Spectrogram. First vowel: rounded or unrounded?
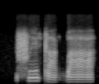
unrounded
